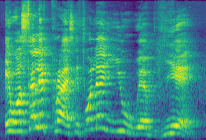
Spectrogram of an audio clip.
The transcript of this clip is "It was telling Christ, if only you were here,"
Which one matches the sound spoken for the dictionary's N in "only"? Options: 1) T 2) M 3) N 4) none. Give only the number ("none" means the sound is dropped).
4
